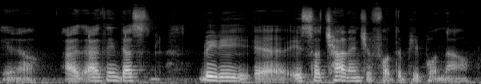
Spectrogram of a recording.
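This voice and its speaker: An older woman from Taiwan with a Taiwanese accent, answering interview questions in halting English with frequent fillers. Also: fairly low pitch, fairly even intonation, vocal fry, darkish tone. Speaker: guest, tea house owner.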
